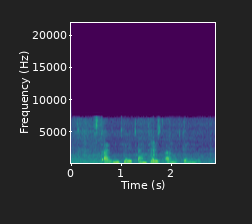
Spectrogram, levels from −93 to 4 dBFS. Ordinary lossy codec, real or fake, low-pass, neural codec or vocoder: AAC, 32 kbps; real; 7.2 kHz; none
